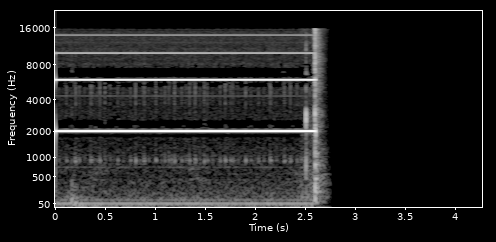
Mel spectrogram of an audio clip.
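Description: A robot speaker beeps a steady, high 2 kHz tone, the alarm this Arduino robot sounds while its surroundings are quiet. About two and a half seconds in, a sharp click is heard and the beep cuts off at once: a loud sound has crossed the robot microphone's threshold and stopped it.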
